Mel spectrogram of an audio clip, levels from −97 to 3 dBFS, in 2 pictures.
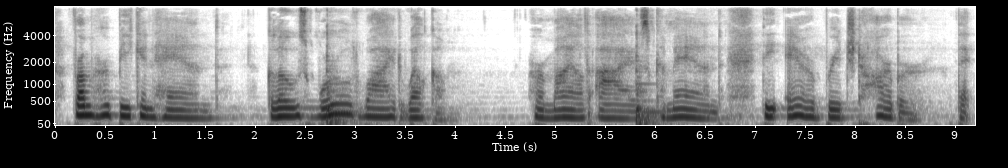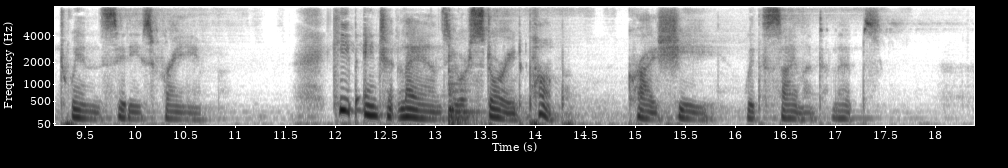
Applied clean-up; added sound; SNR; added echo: none; Bowed string instrument; 8 dB; reverberation time 1.0 s.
